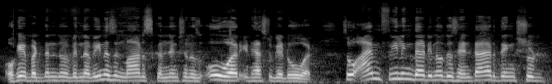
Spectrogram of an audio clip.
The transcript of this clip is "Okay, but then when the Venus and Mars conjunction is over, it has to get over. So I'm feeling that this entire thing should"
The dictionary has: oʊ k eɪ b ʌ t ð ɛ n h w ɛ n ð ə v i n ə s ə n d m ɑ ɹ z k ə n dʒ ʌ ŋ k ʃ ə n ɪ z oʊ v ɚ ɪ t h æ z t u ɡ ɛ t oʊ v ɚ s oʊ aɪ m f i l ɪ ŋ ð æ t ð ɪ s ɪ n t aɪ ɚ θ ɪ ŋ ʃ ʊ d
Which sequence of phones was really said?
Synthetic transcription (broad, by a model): oʊ k eɪ b ʌ t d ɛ n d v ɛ n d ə v i n ə s ə n d m ɑ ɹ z k ə n dʒ ʌ ŋ k ʃ ə n ɪ z oʊ v ɚ ɪ t h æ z t u ɡ ɛ t oʊ v ɚ s oʊ aɪ m f i l ɪ ŋ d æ t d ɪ s ɪ n t aɪ ɚ t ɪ ŋ ʃ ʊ d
